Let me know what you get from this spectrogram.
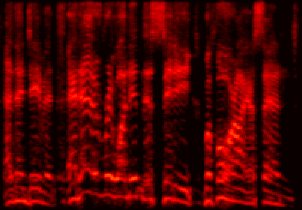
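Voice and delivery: angry villain's threat; growing threat, rising at the end. Acted. Villain threatening the old man and all the city, angry.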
